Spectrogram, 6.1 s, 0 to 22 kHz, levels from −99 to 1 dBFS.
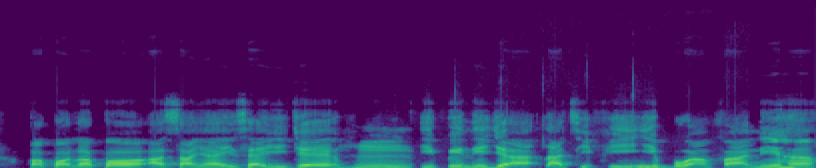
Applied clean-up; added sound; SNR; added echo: neural mask model Resemble Enhance denoiser.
